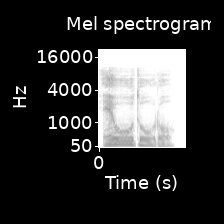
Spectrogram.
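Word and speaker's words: εὐοδόω: 원문에서 잘됨은 같은 단어이며 헬라어 발음은 에오우도우로 매우 순조로운 풍성한 여행이라는 뜻입니다.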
